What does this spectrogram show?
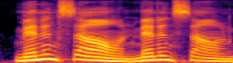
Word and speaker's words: Mininsohn: Mininsohn.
